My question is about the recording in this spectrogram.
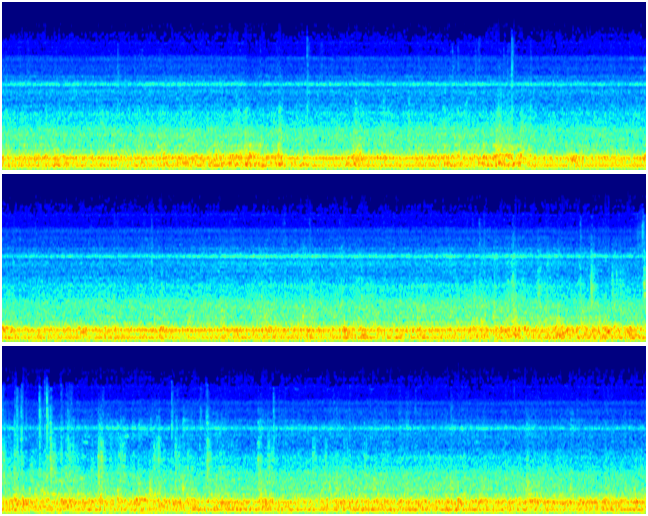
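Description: Steady running noise of a moving Trans-Siberian passenger train heard from inside the compartment: a continuous low rumble of the wheels on the rails with a faint high steady whine. A few light clicks come in about two-thirds of the way through.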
